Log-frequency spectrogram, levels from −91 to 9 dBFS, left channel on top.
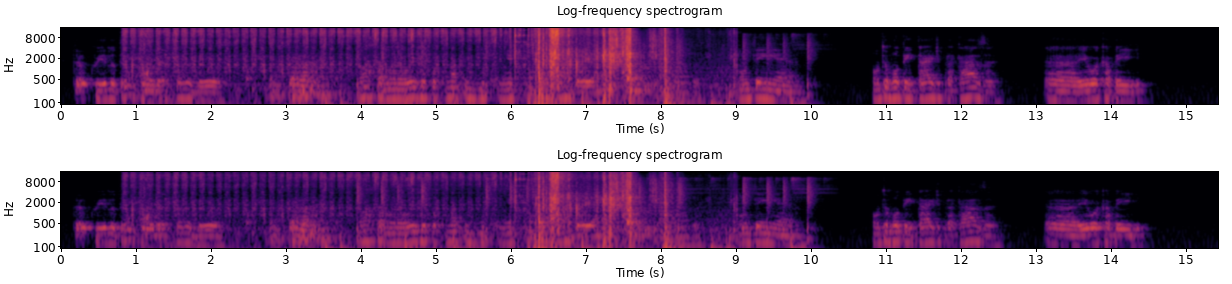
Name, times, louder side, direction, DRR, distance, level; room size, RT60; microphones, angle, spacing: voice 1, 0.2-2.3 2.8-3.5 3.9-9.9 10.8-12.5 13.1-14.4, left 2 dB, 70° left, 1.8 m, -49 dB
Tearing, 0.8-9.0, left 6 dB, 20° left, 0.7 m, -34 dB
sound 1, 3.5-10.2, right 3 dB, 20° right, 0.6 m, -52 dB
14.0 x 9.0 x 4.9 m
head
